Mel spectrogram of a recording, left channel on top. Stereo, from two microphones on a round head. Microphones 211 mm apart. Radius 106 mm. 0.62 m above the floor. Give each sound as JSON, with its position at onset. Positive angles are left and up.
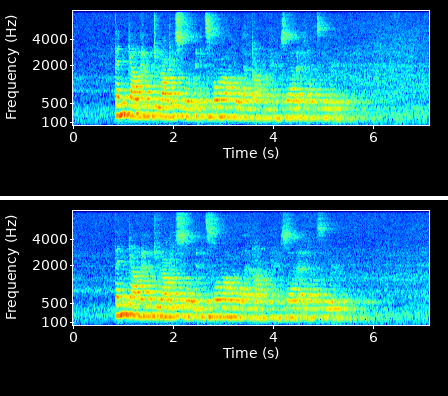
{"t": 0.8, "sound": "a woman speaking", "side_deg": 25, "distance_m": 0.7}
